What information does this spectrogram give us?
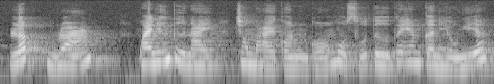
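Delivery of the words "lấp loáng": "lấp loáng" with a clear "l" initial on both syllables; teacher demo of "lấp loáng"; model pronunciation. Shown as a demonstration. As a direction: say "lấp loáng" slowly, each "l" distinct. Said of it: "phát âm đúng âm đầu L".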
